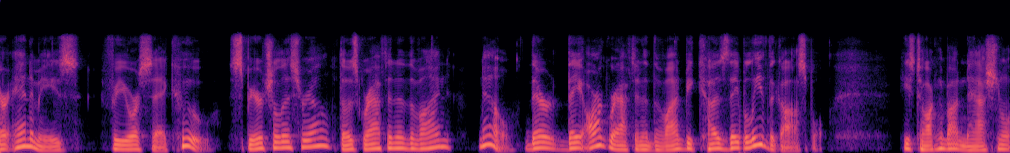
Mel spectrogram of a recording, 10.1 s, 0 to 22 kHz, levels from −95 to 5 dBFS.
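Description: Around 40 ms of this speech recording failed to reach the decoder in time between 7.39 and 7.45 s, a short concealed packet loss. The receiver stretched the preceding sound across the gap, leaving a brief smear after "the vine because they" and before "the gospel".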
